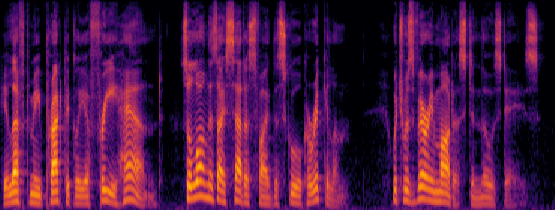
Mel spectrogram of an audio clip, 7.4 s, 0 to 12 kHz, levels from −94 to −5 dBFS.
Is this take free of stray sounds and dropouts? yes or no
yes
